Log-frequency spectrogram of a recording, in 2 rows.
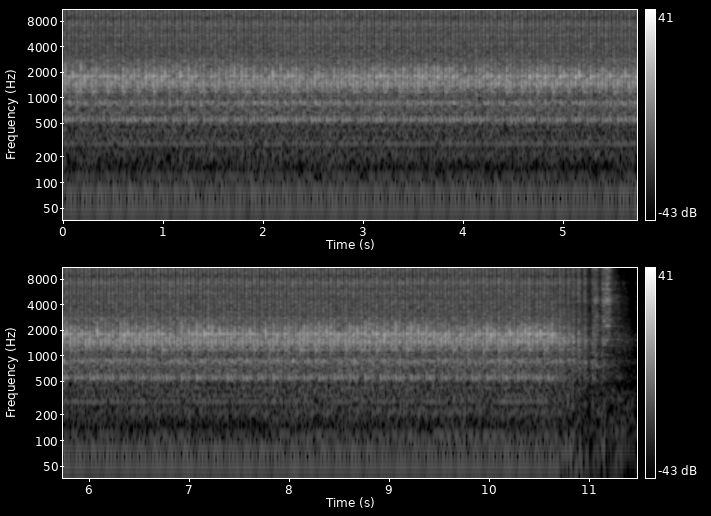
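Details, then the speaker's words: Peugeot XD2 diesel after injectors removed, tested and adjusted: even, steady clatter at idle around 220 beats a minute with no misses or knocks; sounds better, performance not yet known. "That sounds better. It klink beter. Dit nie, dit trek nie, maar klink beter. Doesn't know how the performance is, but it sounds better."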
